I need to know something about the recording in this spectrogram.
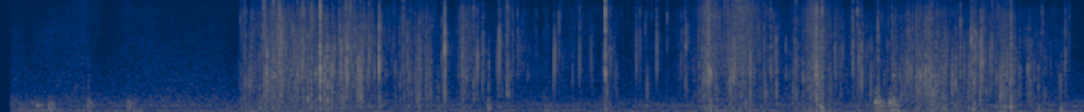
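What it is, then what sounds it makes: Plastic poly mailer bag. A book-sized white plastic poly mailer bag, filled with a packed item and lying flat, is pressed, rubbed and scratched with fingertips and short nails. After about two seconds of quiet, dense bright crinkling begins and continues in uneven waves. It is punctuated by sharp crackling snaps.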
